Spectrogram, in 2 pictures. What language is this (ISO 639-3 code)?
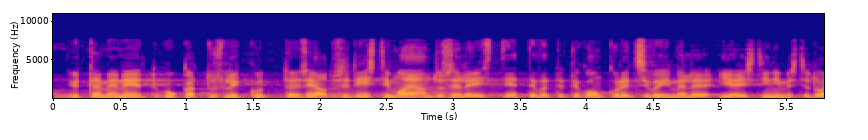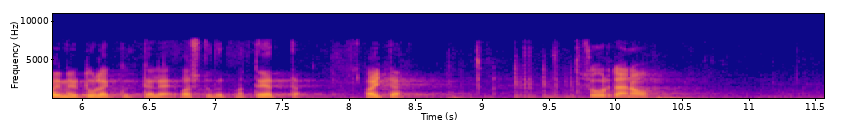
est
